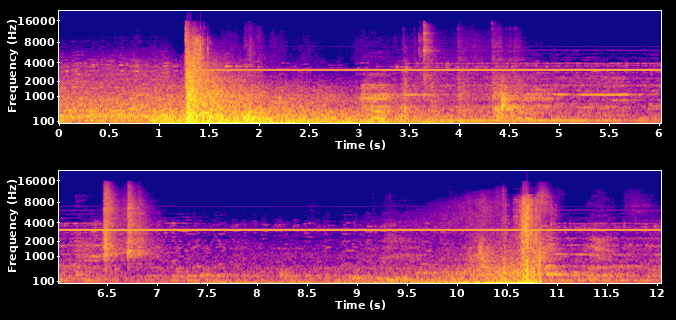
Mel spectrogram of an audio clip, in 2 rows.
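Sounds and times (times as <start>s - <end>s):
high-pitched ringing tone: 0.0s - 12.0s
low drone: 7.0s - 12.0s.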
